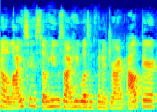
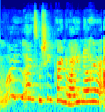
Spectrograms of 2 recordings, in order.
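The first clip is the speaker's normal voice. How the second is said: imitating suspicious boyfriend; 12 semitones higher, faster than usual. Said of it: "He like".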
